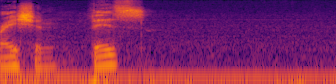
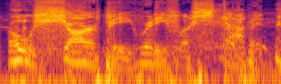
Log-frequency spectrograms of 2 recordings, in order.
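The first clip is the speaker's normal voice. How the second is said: menacing; 3 semitones higher, 12 dB louder than usual. Acted. Naming knives menacingly.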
